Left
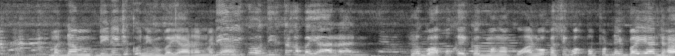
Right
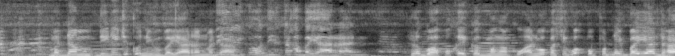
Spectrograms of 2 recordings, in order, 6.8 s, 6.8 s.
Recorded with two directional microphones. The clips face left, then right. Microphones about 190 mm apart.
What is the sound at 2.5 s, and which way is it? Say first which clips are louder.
Speech: left 5 dB; 60° left (ahead or behind).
